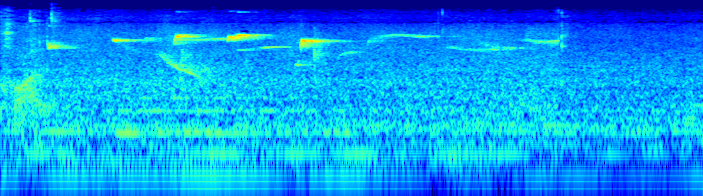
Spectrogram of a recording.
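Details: A Philippine pied fantail in the urban Davao Carbon Forest, Bago Gallera, Davao City, Philippines, gives thin, high, melodious metallic whistles, some short and sharp and some sliding, over a low hum and a faint voice.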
